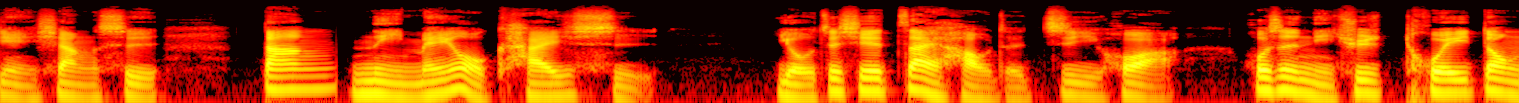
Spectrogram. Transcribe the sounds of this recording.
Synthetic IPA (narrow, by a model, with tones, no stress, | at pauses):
ɛ˨nɕjɑ˥˨ŋʂɻ̩˥˩ | t̪ɑ˦ŋni˨˩me˨˦ɪjo˨˩ʊkʰa˦ɪʂɻ̩˨˩ | jo˨˩ʊʈ͡ʂɤ˥˧ɕjɛ˦t͡sa˥˩ɪxɑ˨˩ʊd̪ə˩t͡ɕi˥˧˨xwa̰˥˨ | xwɔ˥˧ʂ̬ɻ̩˥˨ni˨˩t͡ɕʰy˥˨t̪ʰwe˦ɪt̪ɔ˥˨ŋ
